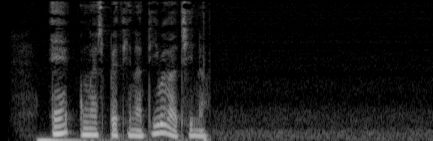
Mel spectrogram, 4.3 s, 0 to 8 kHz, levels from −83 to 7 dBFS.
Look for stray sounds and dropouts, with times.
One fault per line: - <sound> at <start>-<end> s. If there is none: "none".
none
